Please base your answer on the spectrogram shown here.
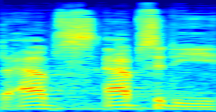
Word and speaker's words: Abcde: child, Absidy. Yeah, or which Absidef. is spelled ABCDE.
